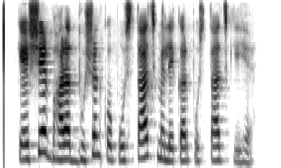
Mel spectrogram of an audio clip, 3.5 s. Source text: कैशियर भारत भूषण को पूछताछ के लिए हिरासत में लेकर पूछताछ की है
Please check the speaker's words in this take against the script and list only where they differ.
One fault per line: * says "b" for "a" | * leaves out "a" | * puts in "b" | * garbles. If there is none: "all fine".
* leaves out "के लिए हिरासत"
